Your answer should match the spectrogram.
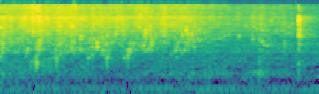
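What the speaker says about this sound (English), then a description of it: "And I drain it through my hand, trying to catch anything that might fall out." Rinse water drains from rice in a kitchen, a soft steady trickle and splash poured through a hand, faint and close, ending with a small drip, with no talk.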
